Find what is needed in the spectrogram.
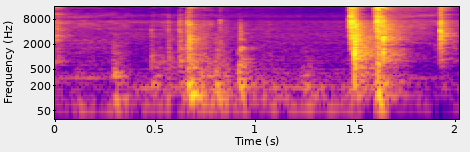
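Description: Pneumatic pin nailer firing pins into a pine frame: a few light clacks, then two sharp shots in the second half, less than half a second apart.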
